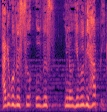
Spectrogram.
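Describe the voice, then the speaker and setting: A man preaching a sermon who swings between hushed and loud delivery. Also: extremely high pitch, little pitch movement, rapid-fire, breathy edge, faint music behind. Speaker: pastor.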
